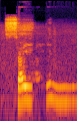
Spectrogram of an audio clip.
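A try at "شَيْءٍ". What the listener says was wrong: শাই, শিন হবে এটা, শাই ইন ইলমান,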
